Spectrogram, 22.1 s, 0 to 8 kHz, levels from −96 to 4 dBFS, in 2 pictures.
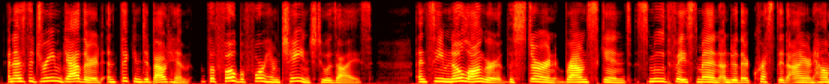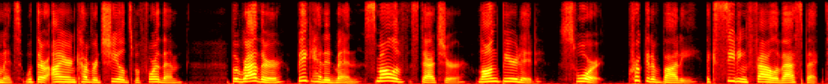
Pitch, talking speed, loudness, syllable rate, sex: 230 Hz, 155 wpm, -21 LUFS, 4.6 syllables/s, female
